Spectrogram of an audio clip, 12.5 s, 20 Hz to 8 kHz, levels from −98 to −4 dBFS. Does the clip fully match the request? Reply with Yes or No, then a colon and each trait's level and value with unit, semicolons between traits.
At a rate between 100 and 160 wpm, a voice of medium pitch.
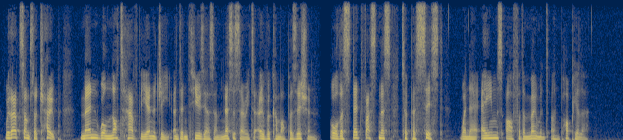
No: average, 140 wpm; low, 125 Hz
